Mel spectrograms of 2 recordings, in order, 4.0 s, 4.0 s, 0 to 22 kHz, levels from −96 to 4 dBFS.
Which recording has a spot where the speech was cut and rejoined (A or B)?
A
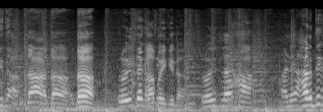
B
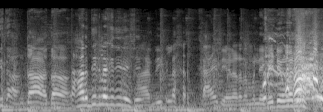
B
